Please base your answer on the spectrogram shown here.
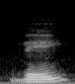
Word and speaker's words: they: they، أنا بطلع لساني سنة بسيطة وأدخله بسرعة، فأقول they are thin، برضو بطلع لساني يعني حتة بسيطة بس بنطقه الث، يبقى they are thin،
